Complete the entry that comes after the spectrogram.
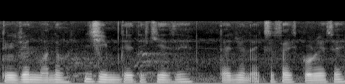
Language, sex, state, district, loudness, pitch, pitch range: Nagamese, male, Nagaland, Dimapur, -18 LUFS, 105 Hz, 105-110 Hz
